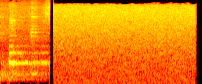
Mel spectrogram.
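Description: A last pitched phrase of music breaks off about a second in, and steady static hiss, like white noise, takes over at an even level and cuts off abruptly just before the end.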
